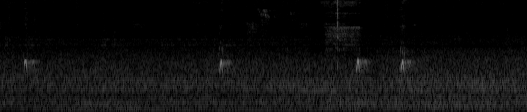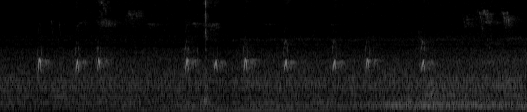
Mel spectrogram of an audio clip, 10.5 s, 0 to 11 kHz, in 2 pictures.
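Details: Poland, 7 July 2023: a male common blackbird looking for its fledgling utters a long series of crisp, clipped alarm notes, sparse at first, then coming in quicker bursts, with faint higher chirps from other birds.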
